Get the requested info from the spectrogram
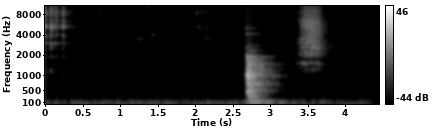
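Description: Fingernails clicking and tapping against a small bottle at the start, then a single loud dull thump near the end, followed by a short soft hiss.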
